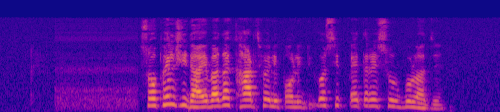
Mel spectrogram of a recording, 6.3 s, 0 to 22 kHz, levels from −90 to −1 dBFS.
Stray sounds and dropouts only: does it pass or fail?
pass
